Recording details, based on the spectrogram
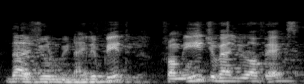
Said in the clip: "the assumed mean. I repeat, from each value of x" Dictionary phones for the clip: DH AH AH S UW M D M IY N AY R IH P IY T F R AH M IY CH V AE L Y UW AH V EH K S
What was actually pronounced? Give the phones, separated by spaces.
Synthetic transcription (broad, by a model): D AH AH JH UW D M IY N AY R IH P IY T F R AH M IY CH V AE L Y UW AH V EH K S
